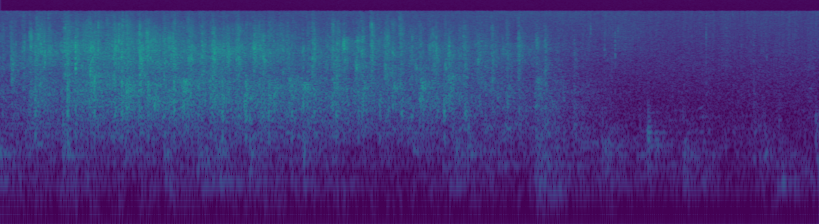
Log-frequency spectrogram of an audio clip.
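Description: Audience applauding, dying away about six seconds in.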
